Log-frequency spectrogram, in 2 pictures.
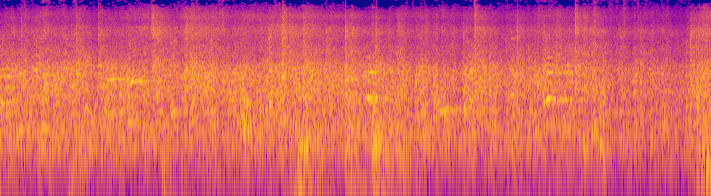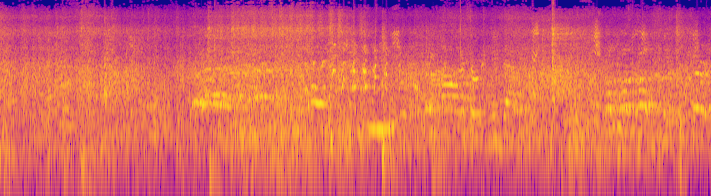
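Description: Hockey sticks and pucks clack against each other.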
